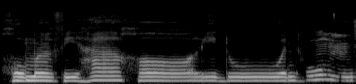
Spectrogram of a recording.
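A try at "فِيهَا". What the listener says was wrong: Fiha, dua-duanya mat asli. Ho, jangan ho.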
